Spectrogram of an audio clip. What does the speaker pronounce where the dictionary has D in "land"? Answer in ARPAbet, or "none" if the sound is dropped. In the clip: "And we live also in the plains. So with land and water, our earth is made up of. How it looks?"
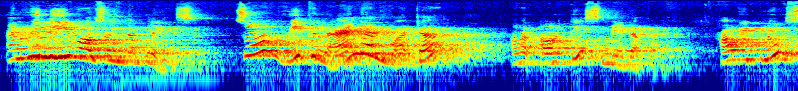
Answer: D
